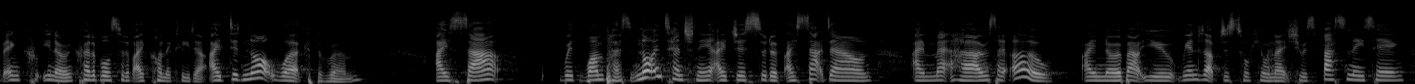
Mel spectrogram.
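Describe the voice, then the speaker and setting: A woman panelist sharing anecdotes and advice in a conversational way at a festival panel discussion. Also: medium pitch. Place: lounge at a festival panel event.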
